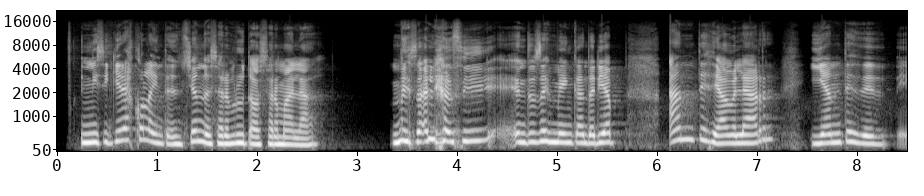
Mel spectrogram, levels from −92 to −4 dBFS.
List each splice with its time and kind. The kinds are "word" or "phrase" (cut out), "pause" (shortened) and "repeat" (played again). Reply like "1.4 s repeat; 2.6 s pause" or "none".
none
